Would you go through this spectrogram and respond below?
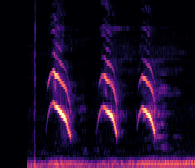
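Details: Kitten meowing three times at about one-second intervals; each call a high, arched, slightly falling mew, over a steady low hum.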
